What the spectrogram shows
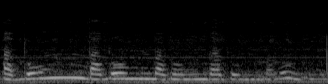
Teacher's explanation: this is 10 syllables with a unstressed and then stressed pattern group into 5 units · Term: iambic pentameter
